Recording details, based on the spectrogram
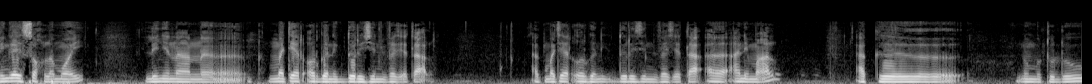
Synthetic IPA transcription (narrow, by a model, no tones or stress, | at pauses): liŋɡɐjsɔxlɐmɔːjliɲinaːn | mɐtɛɾʔɔ̰rɡanik̚doɾiʒinved͡ʒɛta̰l | ʔɐ̰kmatɛɾʔɔɾɡanik̚doɾiʒinved͡ʒɛtaa̰nima̰l | ɐk | numutudu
